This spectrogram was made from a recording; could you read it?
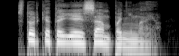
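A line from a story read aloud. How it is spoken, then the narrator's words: Snapping back. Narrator (Russian): огрызнулся Кеннет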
